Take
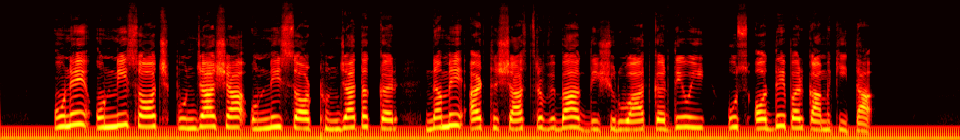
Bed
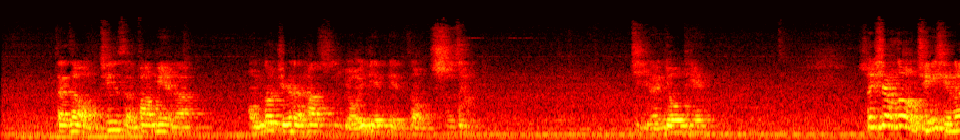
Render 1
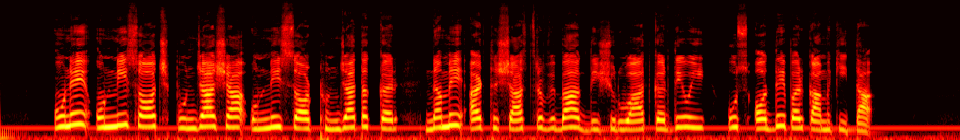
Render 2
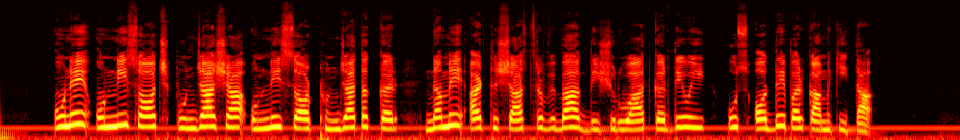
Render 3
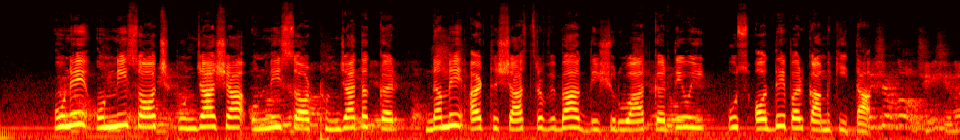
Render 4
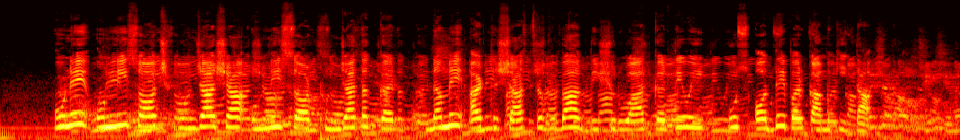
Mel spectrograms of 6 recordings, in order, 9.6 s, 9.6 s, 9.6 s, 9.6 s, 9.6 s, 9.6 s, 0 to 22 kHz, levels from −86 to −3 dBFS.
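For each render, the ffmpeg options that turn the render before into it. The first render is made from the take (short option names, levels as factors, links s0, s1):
-af "bandreject=f=50:t=h:w=4,bandreject=f=100:t=h:w=4,bandreject=f=150:t=h:w=4,bandreject=f=200:t=h:w=4"
-af "volume=1.41"
-filter_complex "[1:a]volume=0.224[s0];[0:a][s0]amix=inputs=2:normalize=0"
-filter_complex "[0:a]asplit=2[s0][s1];[s1]adelay=22,volume=0.211[s2];[s0][s2]amix=inputs=2:normalize=0,asplit=5[s3][s4][s5][s6][s7];[s4]adelay=354,afreqshift=-85,volume=0.237[s8];[s5]adelay=708,afreqshift=-170,volume=0.107[s9];[s6]adelay=1062,afreqshift=-255,volume=0.0479[s10];[s7]adelay=1416,afreqshift=-340,volume=0.0216[s11];[s3][s8][s9][s10][s11]amix=inputs=5:normalize=0"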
